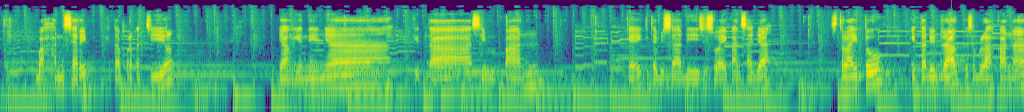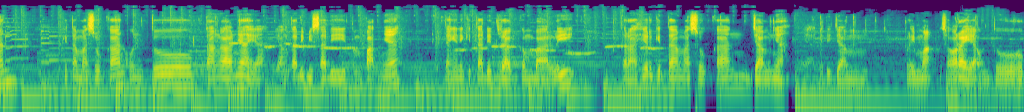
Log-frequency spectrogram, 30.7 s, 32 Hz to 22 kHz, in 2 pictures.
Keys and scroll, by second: 1.9 ctrl+[, 9.5 ctrl+a, 10.4 ctrl+], 18.1 ctrl+c, 19.0 ctrl+a, 19.7 ctrl+v, 27.0 ctrl+c, 28.5 ctrl+a.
